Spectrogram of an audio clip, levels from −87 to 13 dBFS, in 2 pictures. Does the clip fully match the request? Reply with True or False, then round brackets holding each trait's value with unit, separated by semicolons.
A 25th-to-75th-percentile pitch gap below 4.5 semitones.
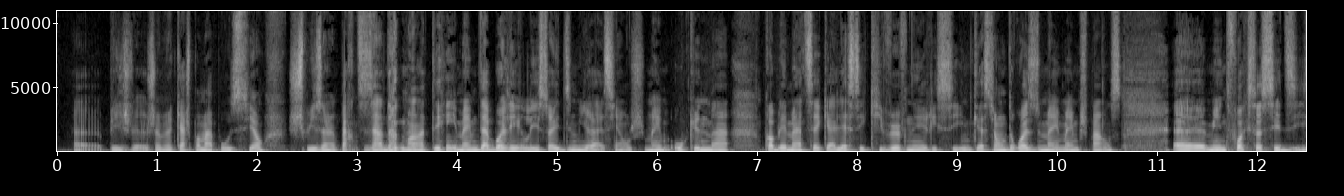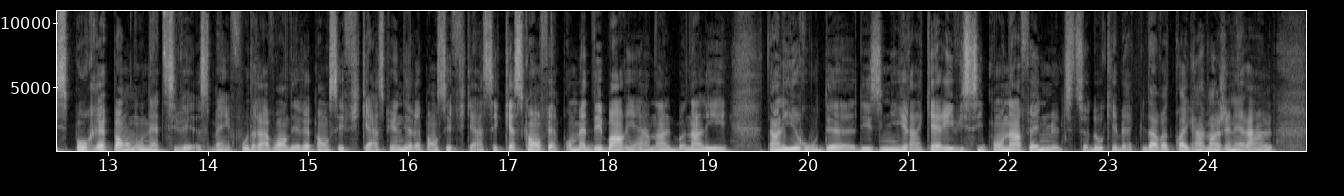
True (2.7 semitones)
